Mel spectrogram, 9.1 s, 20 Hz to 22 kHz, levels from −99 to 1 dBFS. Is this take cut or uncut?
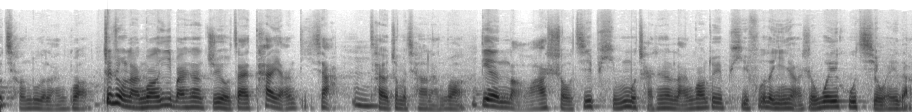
uncut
